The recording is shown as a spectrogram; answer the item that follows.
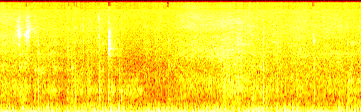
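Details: Steady, buzzing low purr from Doroti, a female pet cat, its rhythmic breath cycles clearly audible, accompanied by soft whispered speech and occasional crisp clicks.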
